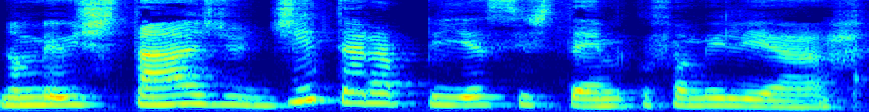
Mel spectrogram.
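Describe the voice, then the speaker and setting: A woman is speaking. Her pace is fairly slow. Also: very clean recording, silent background. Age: 60s. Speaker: psychologist and family constellation teacher. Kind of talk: live stream talk. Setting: live stream.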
